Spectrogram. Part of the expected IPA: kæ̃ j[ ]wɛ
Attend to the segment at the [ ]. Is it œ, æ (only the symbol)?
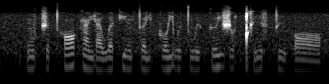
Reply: æ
